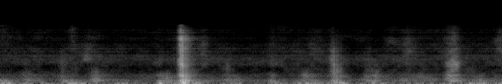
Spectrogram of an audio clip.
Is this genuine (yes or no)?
no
